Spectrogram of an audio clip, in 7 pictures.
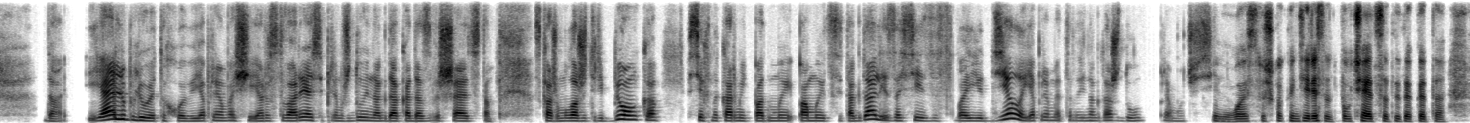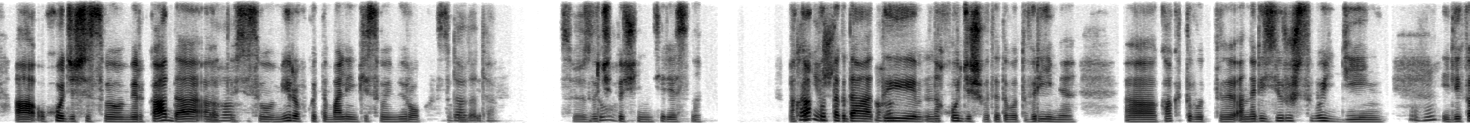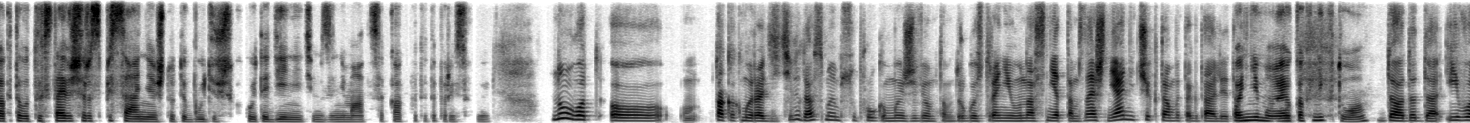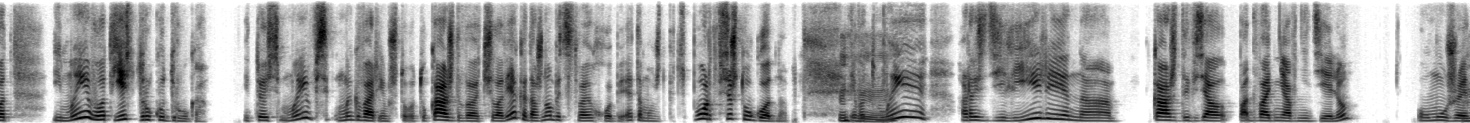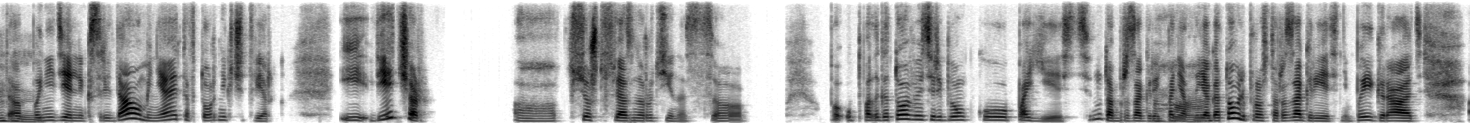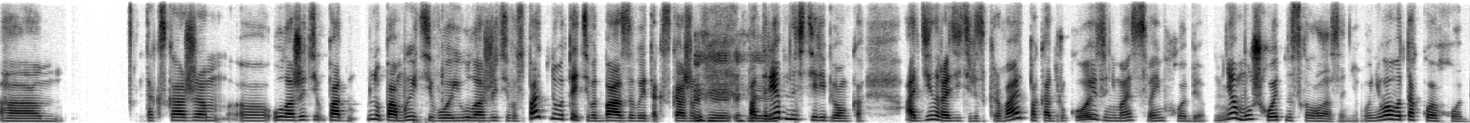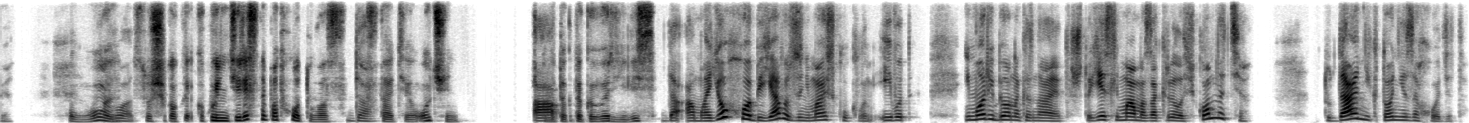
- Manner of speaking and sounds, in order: other background noise; tapping
- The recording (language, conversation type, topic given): Russian, podcast, Как найти время для хобби при плотном графике?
